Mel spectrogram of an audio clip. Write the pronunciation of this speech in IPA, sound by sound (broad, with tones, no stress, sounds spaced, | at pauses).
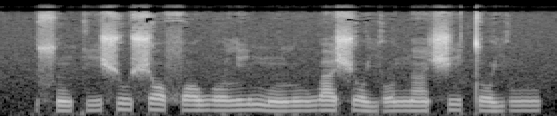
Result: s ũ˨ k i˨˦ ʃ u˦ ʃ ɔ˦˨ f ɔ˧ w o˧ l i˧ m ũ˨ l u˧ w a˦ ʃ o˦˨ j o˨˦ n ã˧ ʃ i˦ t o˧ j u˦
